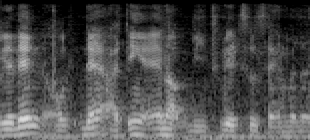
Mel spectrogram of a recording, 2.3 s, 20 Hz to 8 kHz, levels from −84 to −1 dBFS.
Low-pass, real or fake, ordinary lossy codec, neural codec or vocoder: 7.2 kHz; fake; none; codec, 44.1 kHz, 7.8 kbps, Pupu-Codec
